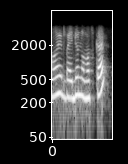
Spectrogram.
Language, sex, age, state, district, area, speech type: Assamese, female, 18-30, Assam, Lakhimpur, urban, conversation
